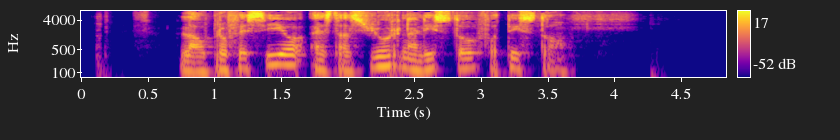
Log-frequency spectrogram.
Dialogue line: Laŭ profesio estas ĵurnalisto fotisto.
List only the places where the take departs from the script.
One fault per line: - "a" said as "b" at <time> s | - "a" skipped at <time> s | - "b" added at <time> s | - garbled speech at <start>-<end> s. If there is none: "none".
none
